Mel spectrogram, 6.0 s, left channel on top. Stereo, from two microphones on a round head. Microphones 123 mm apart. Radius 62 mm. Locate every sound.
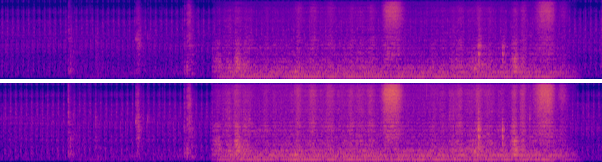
0.7 s footsteps: 40° right (ahead or behind), 1.5 m; by 2.0 s 10° right (ahead or behind), 1.1 m
2.1 s writing: 65° right (ahead or behind), 0.9 m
